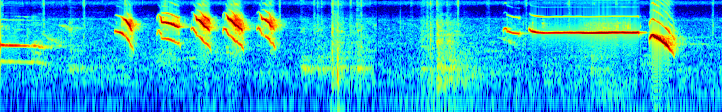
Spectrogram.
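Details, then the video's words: Lively common iora singing: a rapid string of five falling notes, a pause, then a long, steady, high whistle that ends in a sharp downward slur. "BURUNG CIPOH GACOR SEKALI"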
